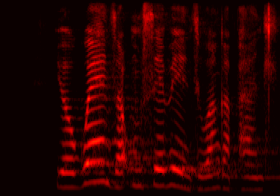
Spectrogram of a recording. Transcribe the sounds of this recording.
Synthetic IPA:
jɔk̬wɛnd͡zʱaʔum̩sɛɓend͡zʱiwaŋapʰaːnd͡ɮʱɛ

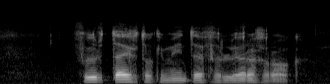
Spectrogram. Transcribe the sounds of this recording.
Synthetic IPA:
fuːrtœɥχdɔkymɛntəfərluəɾəχrɑ̰ːk

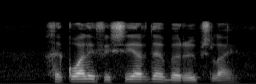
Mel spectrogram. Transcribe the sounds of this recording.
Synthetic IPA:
χəkwɐlifisiərdəbəɾupslœj

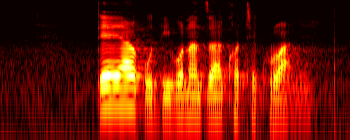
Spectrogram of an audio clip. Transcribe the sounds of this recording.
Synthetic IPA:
tʼɛjaʔud̪iβɔnad͡zakʰɔtʰɛkʰuɺwaːnɛ

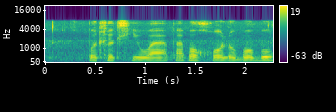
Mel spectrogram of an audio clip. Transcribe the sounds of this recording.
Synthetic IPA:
b̥ʊt͡ɬʰot͡ɬʰiwababʊk͡xʰʊlɔbobʊ

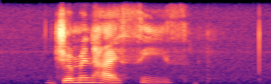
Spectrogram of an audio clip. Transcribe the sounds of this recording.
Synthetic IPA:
d͡ʒɛmãnɦajsiz

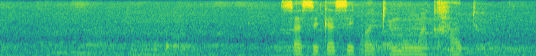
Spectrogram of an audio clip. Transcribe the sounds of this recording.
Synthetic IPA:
sasɪkʼasɪkʼwakʼɪmʊŋwɛq͡χʰaːtʰʼɔ̥

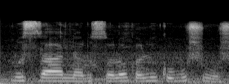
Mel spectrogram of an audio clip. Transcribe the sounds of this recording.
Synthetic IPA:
lusanalusɔlɔkʼɔliɡ̥ʱʼuɓuʃuːʃ

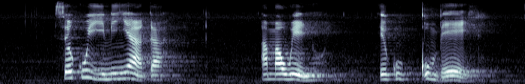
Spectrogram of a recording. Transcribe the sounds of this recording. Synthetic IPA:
sek̬ʼujimiɲak̬ʼa | mawenu | ek̬uǃumbʱɛːlɛ

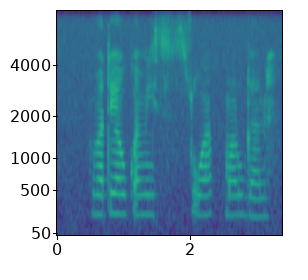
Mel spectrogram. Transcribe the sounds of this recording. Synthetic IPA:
βatʼiaukʼwamiswa | maɺuɡaːna

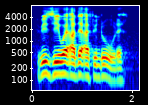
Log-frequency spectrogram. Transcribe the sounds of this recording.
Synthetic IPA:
βid͡ziwɛʔad̪ɛʔaɸinduːɺɛ

